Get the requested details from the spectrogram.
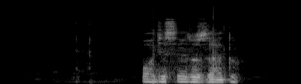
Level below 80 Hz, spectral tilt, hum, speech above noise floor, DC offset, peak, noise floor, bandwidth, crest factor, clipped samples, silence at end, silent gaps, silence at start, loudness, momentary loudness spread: -62 dBFS; -5.5 dB/octave; none; 47 dB; under 0.1%; -14 dBFS; -76 dBFS; 13.5 kHz; 18 dB; under 0.1%; 0.65 s; none; 1.45 s; -29 LUFS; 10 LU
